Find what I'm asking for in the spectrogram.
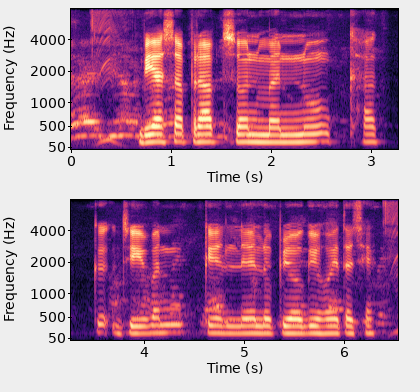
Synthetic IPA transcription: bɪjaːsapɾaːp̚t̪soːnmənːukʰək | d͡ʒiːʋənkeleːlʊpjoːɡiɦoːet̪et͡ʃʰeː

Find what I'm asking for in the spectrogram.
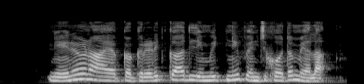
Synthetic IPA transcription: ne̞ːnunaːjɔkːɐkɾeɽit̪kaːɾd̪limiʈnipe̞ɲt͡ʃukɔːʈ̪ɐmɛlaː

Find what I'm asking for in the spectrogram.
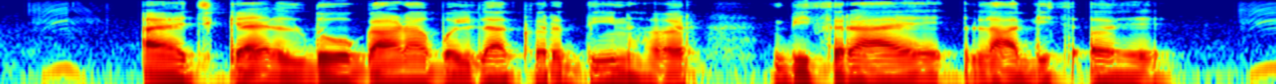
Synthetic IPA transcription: ajd͡ʑkɛld̪oɡaɽabəjlakəɾd̪iːnɦəɾ | bisɾaelaɡiːtəɦe

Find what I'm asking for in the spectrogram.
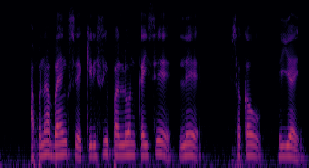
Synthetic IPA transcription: əpnabɛ̃ŋksekɾisipəɾlonkəɪsele | səkəw | ɦijəj

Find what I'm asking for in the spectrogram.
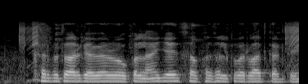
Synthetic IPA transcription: kʰɐɾpət̪ʋaːɾkeɐɡəɾːoːkəlaːẽd͡ʒaːsɐbfʰɐsəlkebɐɾbaːd̪kɐɾt̪e

